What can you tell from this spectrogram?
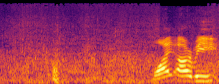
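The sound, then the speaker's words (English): A steady, broad hiss of ocean surf rolls on continuously in the background, and a voice cuts in over it for the last second. “The beautiful white noise behind us is the ocean”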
